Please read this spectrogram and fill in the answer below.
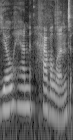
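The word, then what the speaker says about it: Johann Haviland: this pattern which is so so pretty it's Johan havland a viewer told me I was mispronouncing it which I appreciate it is such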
